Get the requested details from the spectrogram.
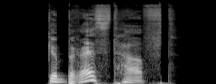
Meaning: sickly (having the appearance of sickness)
- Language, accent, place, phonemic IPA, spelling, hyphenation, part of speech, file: German, Germany, Berlin, /ɡəˈbʁɛstˌhaft/, gebresthaft, ge‧brest‧haft, adjective, De-gebresthaft.ogg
